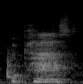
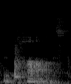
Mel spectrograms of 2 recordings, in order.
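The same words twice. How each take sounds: First: "past" with a flat short a as in "cat". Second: "past" with a long open ah, breathed softly; Queen's English "past"; broad A. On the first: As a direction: say "past" the American way. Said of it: "the short value". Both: Shown as a demonstration.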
